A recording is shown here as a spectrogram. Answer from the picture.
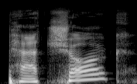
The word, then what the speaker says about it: Patchogue: You said you're out in Patchogue? – Perfectly said, yes.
